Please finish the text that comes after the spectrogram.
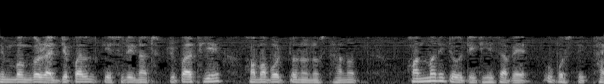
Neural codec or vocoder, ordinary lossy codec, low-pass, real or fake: vocoder, 44.1 kHz, 128 mel bands every 512 samples, BigVGAN v2; none; 3.6 kHz; fake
